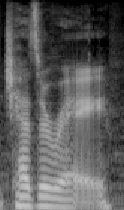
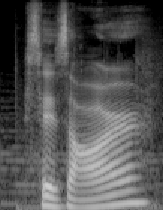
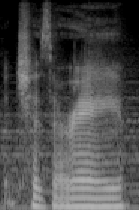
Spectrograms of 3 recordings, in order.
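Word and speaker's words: Cesare: mind um I never looked up how to pronounce uh chesiree which is how you pronounce his first name I think I was in my mind and probably in my reviews was saying like Cesar um it's c s a r e and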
